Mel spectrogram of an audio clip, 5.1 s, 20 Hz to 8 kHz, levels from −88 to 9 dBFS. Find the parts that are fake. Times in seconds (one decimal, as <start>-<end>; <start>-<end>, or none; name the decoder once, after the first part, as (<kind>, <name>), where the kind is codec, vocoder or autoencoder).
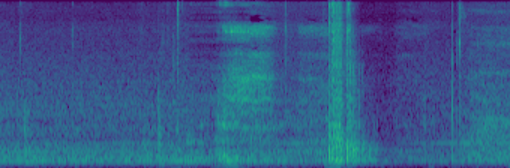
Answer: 1.9-2.5 (codec, SNAC)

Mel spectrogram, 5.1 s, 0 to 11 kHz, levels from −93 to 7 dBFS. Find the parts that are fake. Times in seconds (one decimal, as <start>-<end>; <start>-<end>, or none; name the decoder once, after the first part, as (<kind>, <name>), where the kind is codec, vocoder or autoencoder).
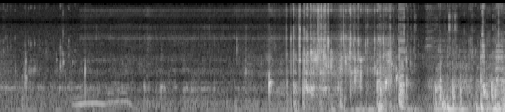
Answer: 0.8-3.9 (codec, SNAC)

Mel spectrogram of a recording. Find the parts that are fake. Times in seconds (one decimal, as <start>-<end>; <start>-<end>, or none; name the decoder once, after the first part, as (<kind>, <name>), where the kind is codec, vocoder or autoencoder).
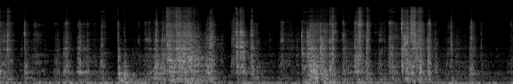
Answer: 0.0-1.9 (codec, SNAC); 2.5-5.1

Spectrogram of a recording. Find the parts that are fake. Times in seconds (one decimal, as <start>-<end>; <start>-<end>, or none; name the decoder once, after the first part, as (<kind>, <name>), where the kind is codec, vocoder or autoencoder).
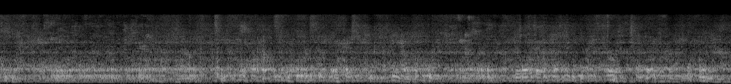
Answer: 0.0-0.4 (codec, SNAC); 1.5-4.5; 5.0-7.3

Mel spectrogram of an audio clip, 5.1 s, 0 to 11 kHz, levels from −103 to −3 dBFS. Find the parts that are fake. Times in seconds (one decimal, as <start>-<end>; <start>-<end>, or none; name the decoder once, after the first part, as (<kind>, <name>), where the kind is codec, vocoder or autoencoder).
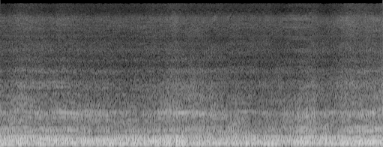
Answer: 2.3-5.1 (codec, SNAC)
